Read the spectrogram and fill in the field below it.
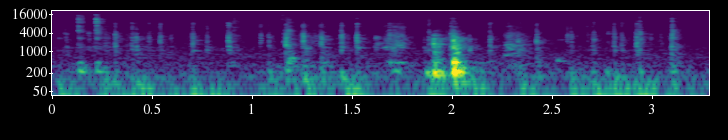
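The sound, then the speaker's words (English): Rapid, irregular clicking of keys on a computer keyboard, fairly quiet, with one slightly heavier keystroke partway through and no voices. “is typing.”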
